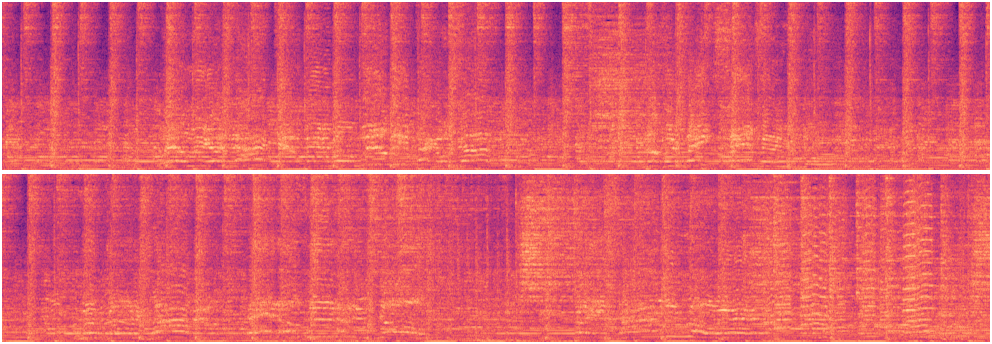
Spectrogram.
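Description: Rockabilly band playing live: upright bass, hollow-body electric guitar and drums with a steady beat, and a man singing lead into the microphone.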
